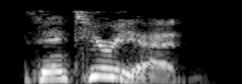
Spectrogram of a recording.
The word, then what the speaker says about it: Xantiriad: Next up from those scoundrels at the Ninja Fat Pigeons, Big Red Potion welcomes back the man whose name I always mispronounce, Xantiriad.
